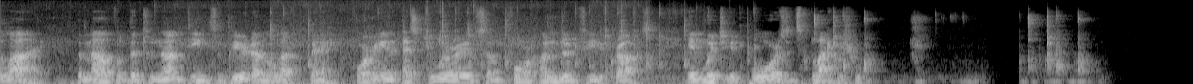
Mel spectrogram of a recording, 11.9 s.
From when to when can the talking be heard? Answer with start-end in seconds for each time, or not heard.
0.0-8.6.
